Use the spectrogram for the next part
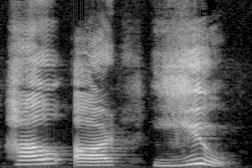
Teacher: So in U sound there is Y sound which is presented by J sound and long U sound.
